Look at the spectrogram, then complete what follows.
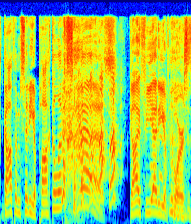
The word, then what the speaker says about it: Guy Fieri: Guy Fieri, of course, is how you pronounce the name.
